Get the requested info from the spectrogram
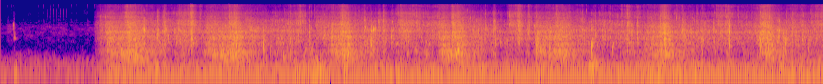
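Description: Muddy water splashing and sloshing as hands work through a shallow pool, with repeated splashes about once a second, over a steady low hum. It starts suddenly about a second in, after a faint stretch with a few short chirps.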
